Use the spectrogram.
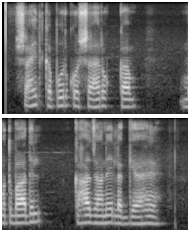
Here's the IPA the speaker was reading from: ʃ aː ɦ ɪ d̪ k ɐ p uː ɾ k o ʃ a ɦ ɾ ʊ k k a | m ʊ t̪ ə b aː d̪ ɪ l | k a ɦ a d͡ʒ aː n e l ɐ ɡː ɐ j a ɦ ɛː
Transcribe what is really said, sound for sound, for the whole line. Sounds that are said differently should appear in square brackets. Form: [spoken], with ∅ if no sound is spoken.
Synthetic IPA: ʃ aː ɦ ɪ d̪ k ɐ p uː ɾ k o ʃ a ɦ ɾ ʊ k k a | m ʊ t̪ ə b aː d̪ ɪ l | k [ɐ] ɦ a d͡ʒ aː n e l ɐ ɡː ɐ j a ɦ ɛː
